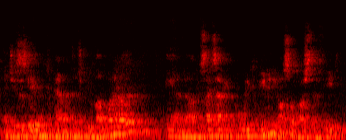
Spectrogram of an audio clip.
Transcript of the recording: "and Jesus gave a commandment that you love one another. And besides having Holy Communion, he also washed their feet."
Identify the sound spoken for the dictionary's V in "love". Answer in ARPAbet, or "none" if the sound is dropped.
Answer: V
